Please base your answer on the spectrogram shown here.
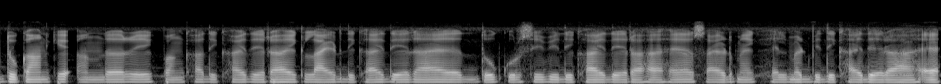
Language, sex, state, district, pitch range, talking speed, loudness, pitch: Hindi, male, Jharkhand, Deoghar, 110-115 Hz, 195 wpm, -21 LUFS, 110 Hz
